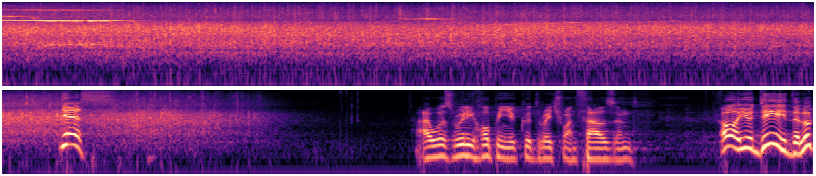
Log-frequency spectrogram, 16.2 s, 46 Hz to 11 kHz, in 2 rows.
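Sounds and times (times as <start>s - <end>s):
audience clapping and cheering: 0.0s - 11.1s
speech: 8.7s - 9.1s, 12.3s - 14.6s, 15.3s - 16.2s.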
